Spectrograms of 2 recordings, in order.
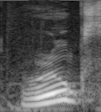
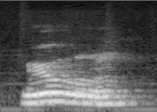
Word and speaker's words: Roux: pursue her natural talent and she created, you pronounce it for me, Shonda, Rook's art? Rue.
